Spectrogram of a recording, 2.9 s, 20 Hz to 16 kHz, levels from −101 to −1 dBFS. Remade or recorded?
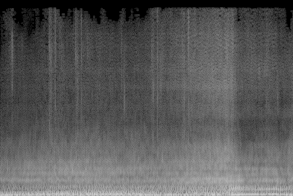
remade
